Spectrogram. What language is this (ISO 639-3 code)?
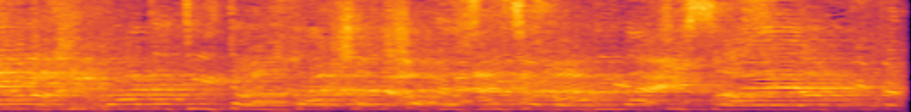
heb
